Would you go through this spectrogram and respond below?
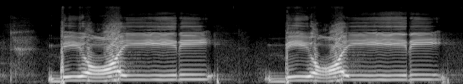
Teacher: गैन को गले से निकालें, इसकी जगह आपने गाफ नहीं पढ़ना, बिग़ैरि नहीं बल्कि गैन पढ़ेंगे।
